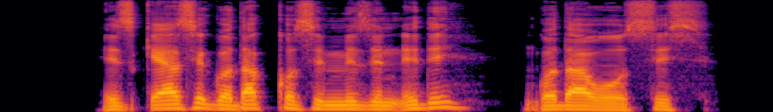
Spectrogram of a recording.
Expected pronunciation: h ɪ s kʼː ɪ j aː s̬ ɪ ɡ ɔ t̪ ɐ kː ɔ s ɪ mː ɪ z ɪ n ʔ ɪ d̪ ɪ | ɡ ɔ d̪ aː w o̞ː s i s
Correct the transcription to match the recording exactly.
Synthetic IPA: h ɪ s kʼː ɪ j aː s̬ ɪ ɡ ɔ d̪ ɐ kː ɔ s ɪ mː ɪ z ɪ n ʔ ɪ d̪ ɪ | ɡ ɔ d̪ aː w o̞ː sː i s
